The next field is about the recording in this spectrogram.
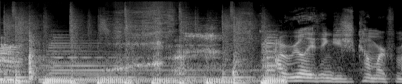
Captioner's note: groans; grunts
